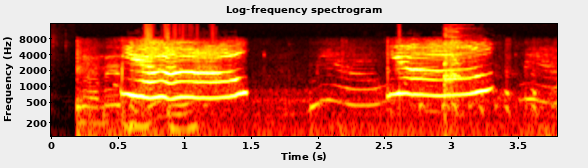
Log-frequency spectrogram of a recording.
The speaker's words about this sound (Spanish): Mucho gato, eh. Miau.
